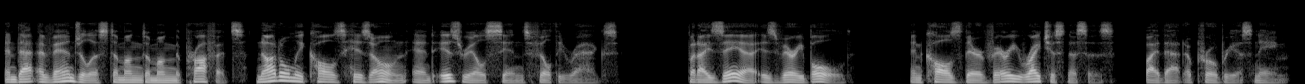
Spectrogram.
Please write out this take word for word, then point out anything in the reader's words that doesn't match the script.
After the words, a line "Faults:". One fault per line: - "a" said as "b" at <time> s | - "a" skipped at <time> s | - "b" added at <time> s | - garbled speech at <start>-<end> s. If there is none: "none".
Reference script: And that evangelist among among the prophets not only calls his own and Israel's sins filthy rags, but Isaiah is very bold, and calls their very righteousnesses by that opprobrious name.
And that evangelist among among the prophets not only calls his own and Israel's sins filthy rags, but Isaiah is very bold, and calls their very righteousnesses by that opprobrious name.
Faults:
none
